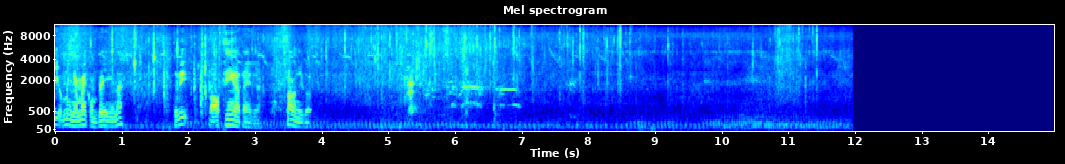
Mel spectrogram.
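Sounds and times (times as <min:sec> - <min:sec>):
low wind rumble: 0:00.0 - 0:12.0.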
